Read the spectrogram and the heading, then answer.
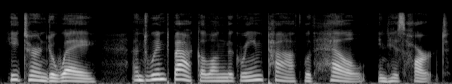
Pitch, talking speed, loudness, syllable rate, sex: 170 Hz, 200 wpm, -19 LUFS, 4.5 syllables/s, female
